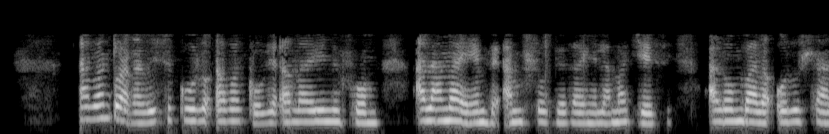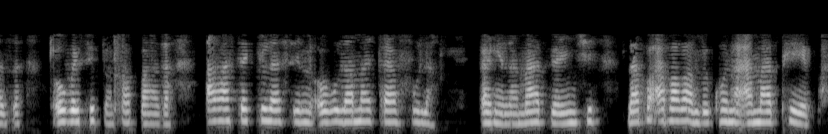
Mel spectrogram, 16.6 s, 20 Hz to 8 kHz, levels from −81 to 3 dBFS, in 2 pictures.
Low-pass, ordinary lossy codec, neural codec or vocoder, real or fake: 7.2 kHz; AAC, 16 kbps; codec, 16 kHz in and 24 kHz out, 1.1 kbps, FireRedTTS-2 codec; fake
